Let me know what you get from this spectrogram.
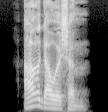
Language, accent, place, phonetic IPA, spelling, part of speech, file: German, Germany, Berlin, [ˈaːɐ̯ˌɡaʊ̯ɪʃm̩], aargauischem, adjective, De-aargauischem.ogg
- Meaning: strong dative masculine/neuter singular of aargauisch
